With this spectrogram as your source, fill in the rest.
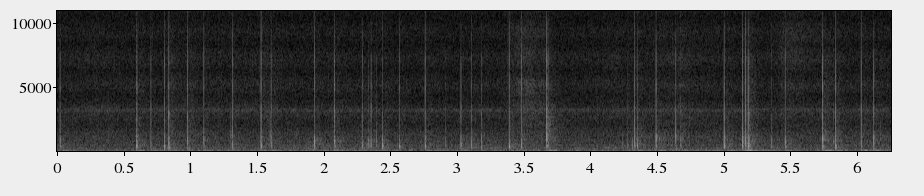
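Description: Long dark-painted nails tap and lightly scratch a small, glossy, red polka-dot plastic cosmetics bag lying flat. Many quick, sharp, bright plastic ticks land at an uneven pace, each dying away almost at once. Soft scratchy rustling sits between them over a steady low hiss.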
